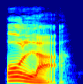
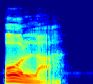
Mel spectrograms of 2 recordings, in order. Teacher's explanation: but the H is silent so it's just hola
